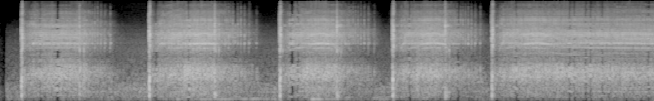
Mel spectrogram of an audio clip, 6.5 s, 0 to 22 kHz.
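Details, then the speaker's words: Mazda MX-5 NC (MK3/3.5) starter motor bench-tested off the car with jumper leads. Five short bursts, each a sharp click and a thin, sagging whirr, with weak engagement and a smell. The starter is failing and is replaced. "You can hear it dying as well. It's a very weak engagement. There's a lot of noise as well in there. It does sound very weak."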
